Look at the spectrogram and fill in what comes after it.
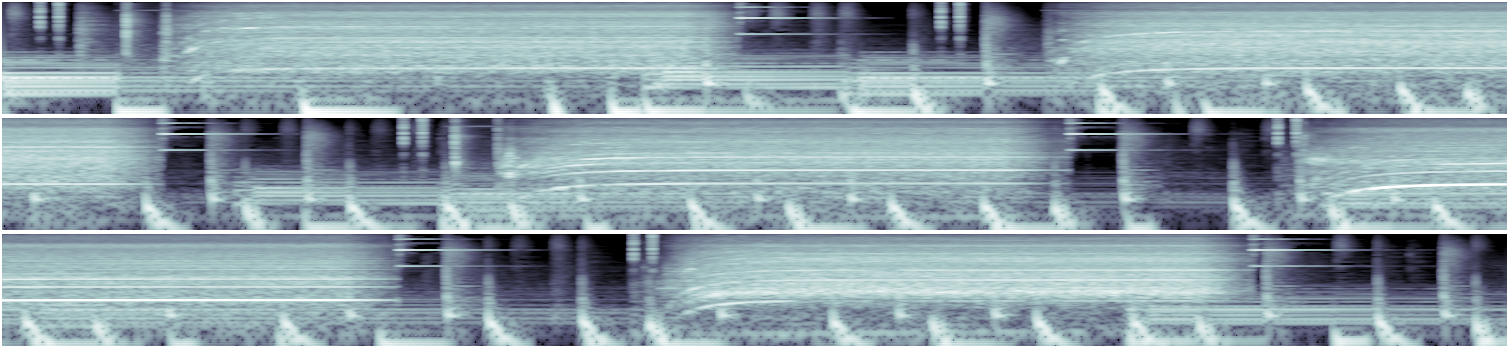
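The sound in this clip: Five cordless car vacuum cleaners run in turn during a noise test, each a loud, steady motor roar of a few seconds with high whistling tones that rise as it spins up. Brief, quieter gaps separate the runs.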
